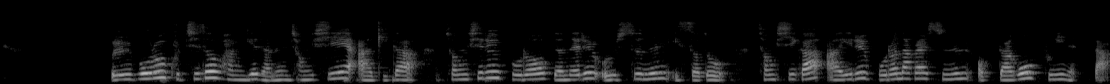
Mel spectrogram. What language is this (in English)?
Korean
